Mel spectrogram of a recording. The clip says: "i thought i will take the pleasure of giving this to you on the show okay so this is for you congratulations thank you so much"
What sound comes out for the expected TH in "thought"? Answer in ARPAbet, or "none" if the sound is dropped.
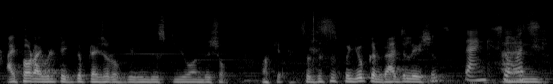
T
